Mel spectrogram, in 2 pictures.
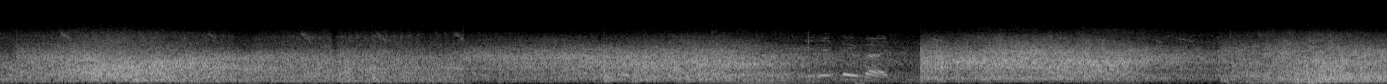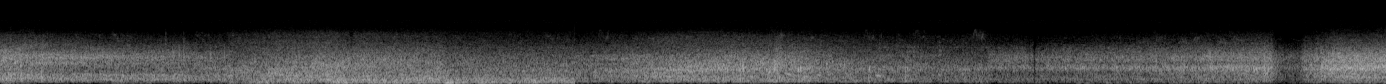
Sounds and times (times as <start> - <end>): Car: 0.0 - 27.7.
